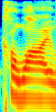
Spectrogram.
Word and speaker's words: Kawai: A W A I Oh, not KY like the lubricated. No, not K Y. The lube. Very different. Like Kawaii like Hawaii.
